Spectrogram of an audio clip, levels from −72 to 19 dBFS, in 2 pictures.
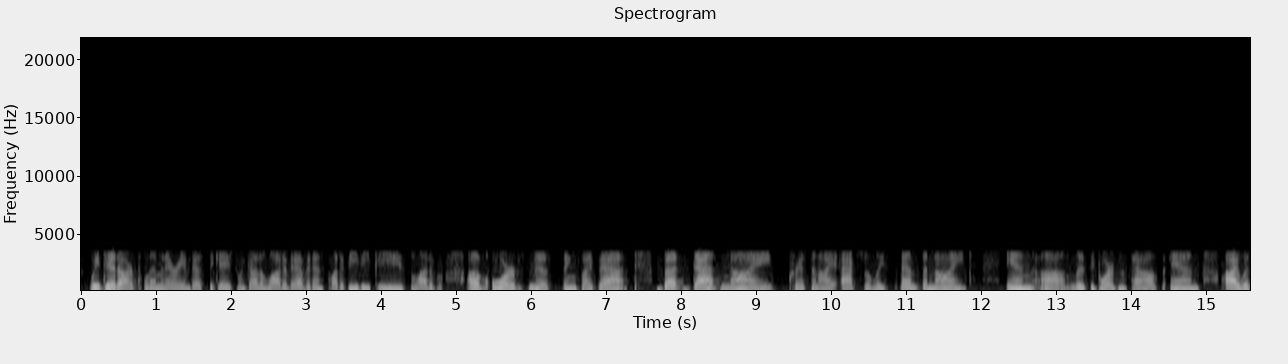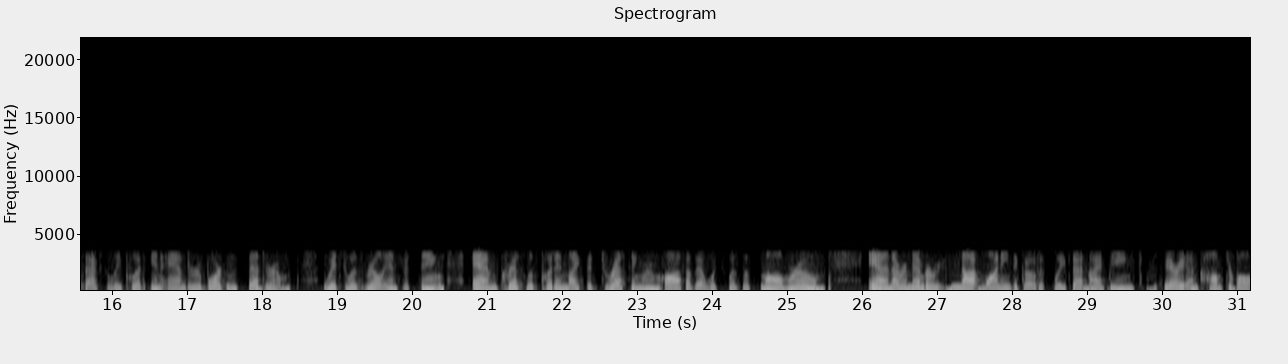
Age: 50-69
